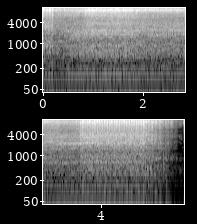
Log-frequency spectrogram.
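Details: Chinese scooter with an AC-type switch (commutator), cold weather: the starter whirs steadily and the engine turns over but never catches before cranking stops; cranks but won't start on the starter from weak spark.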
